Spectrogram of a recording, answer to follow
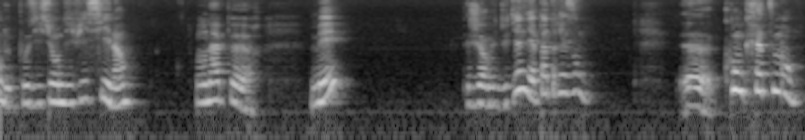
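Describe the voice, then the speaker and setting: Mellow-voiced woman giving a tarot reading. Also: mid-range voice. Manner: chatty, addresses viewers directly, frequent "hein" asides. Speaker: tarot reader. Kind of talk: casual tarot reading to viewers.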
